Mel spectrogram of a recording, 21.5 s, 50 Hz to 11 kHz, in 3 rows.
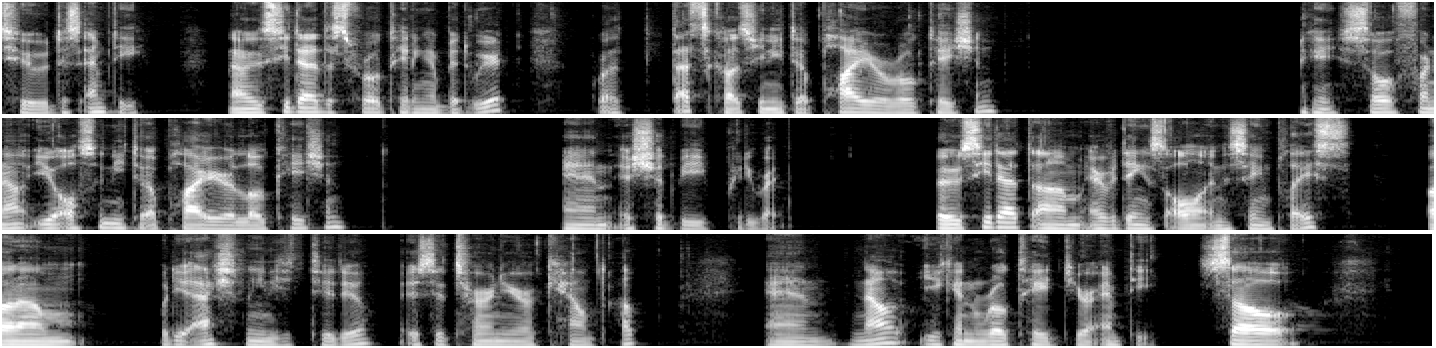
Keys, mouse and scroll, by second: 2.1 ctrl+a, 5.7 ctrl+z, 6.2 middle click, 6.8 click, 7.9 ctrl+a, 9.5-10.7 middle drag, 11.2 middle click, 12.0 shift+middle click, 16.8 click, 19.6 middle click.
